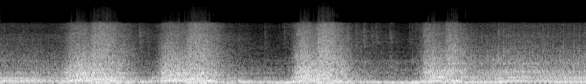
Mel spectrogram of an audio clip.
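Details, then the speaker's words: GM Performance V8 crate engine on open headers, run before going into a race car to check for leaks: deep lumpy rumble with throttle blips about every second, firing even and crisp; strong healthy engine. "So, and my neighbors haven't heard a good healthy V8 running with open headers for a long time, so we're going to give them a treat today."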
